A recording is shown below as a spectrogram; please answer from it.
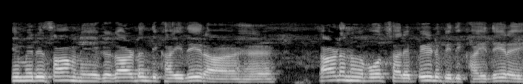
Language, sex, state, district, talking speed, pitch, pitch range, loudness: Hindi, male, Haryana, Charkhi Dadri, 205 wpm, 160 Hz, 140-175 Hz, -14 LUFS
